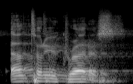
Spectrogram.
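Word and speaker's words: António Guterres: The rumor has it some relative, I don't know how, do you guys know how this guy's pronounced? Antonio Guterres. Antonio Guterres.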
